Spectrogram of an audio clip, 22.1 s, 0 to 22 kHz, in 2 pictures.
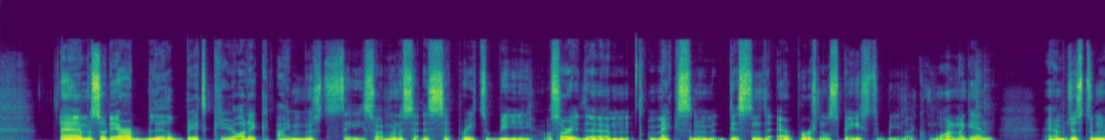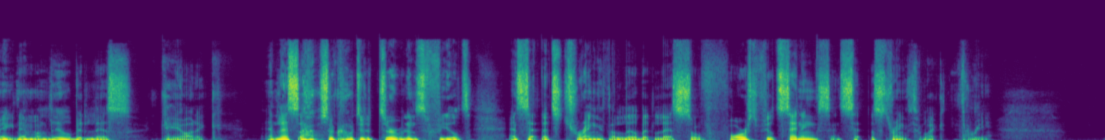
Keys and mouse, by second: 8.0-9.5 drag, 11.0 click, 11.2 space, 18.3 click, 19.6 click.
